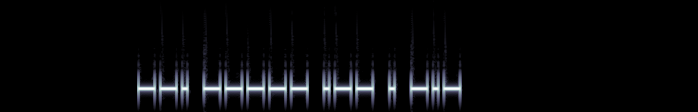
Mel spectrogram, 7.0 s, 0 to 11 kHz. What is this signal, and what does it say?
Morse code, heard as a keyed tone, about 22 wpm, 700 Hz. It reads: G0WEK
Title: DXCC-100 Call Signs - 5 Characters - Repeated 2x - 22wpm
